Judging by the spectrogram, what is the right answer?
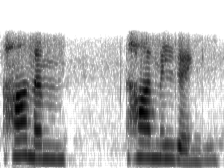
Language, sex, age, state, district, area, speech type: Urdu, female, 18-30, Delhi, East Delhi, urban, conversation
